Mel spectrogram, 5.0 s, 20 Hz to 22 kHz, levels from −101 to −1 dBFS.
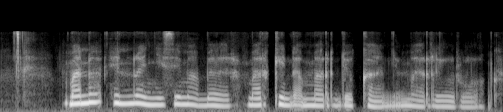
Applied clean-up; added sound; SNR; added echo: neural diffusion model UNIVERSE++.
